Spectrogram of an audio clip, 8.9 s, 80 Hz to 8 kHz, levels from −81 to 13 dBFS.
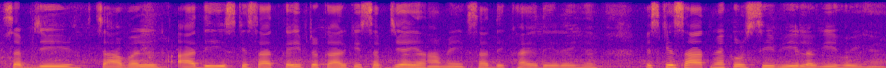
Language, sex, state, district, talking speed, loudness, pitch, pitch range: Hindi, female, Maharashtra, Solapur, 175 wpm, -19 LUFS, 165 Hz, 155-175 Hz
